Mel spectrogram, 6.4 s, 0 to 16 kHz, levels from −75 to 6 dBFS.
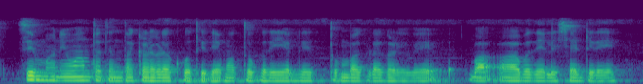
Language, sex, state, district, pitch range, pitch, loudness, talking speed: Kannada, male, Karnataka, Koppal, 100-115 Hz, 105 Hz, -19 LUFS, 110 wpm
